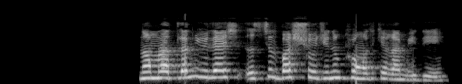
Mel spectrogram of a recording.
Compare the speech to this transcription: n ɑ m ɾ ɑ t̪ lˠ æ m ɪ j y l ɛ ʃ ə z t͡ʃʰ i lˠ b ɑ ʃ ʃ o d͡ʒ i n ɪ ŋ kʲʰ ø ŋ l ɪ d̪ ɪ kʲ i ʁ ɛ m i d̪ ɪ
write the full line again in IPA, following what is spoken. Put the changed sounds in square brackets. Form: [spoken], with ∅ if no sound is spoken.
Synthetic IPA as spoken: n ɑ m ɾ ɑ t̪ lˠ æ [n] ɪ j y l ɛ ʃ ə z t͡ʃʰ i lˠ b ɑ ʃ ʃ o d͡ʒ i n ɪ ŋ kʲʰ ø ŋ l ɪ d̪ ɪ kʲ i ʁ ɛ m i d̪ ɪ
